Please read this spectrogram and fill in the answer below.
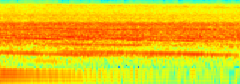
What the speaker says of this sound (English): Then you run the engine to circulate it.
